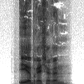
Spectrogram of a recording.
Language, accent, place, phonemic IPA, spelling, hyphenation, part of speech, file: German, Germany, Berlin, /ˈeːəˌbʁɛçəʁɪn/, Ehebrecherin, Ehe‧bre‧che‧rin, noun, De-Ehebrecherin.ogg
- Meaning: female equivalent of Ehebrecher (“adulterer”)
